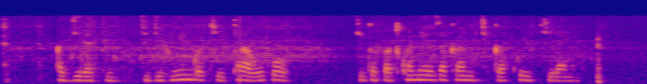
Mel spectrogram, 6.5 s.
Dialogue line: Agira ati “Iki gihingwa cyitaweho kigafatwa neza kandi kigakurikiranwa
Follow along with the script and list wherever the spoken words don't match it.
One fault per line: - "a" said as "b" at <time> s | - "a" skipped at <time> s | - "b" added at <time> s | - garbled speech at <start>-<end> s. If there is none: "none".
none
